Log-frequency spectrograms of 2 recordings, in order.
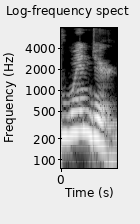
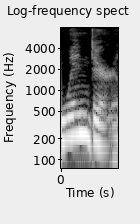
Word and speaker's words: Winder: It's Winder. You got it right. – Yes! – Yeah. I, like, in my mind, it's always been Winder.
